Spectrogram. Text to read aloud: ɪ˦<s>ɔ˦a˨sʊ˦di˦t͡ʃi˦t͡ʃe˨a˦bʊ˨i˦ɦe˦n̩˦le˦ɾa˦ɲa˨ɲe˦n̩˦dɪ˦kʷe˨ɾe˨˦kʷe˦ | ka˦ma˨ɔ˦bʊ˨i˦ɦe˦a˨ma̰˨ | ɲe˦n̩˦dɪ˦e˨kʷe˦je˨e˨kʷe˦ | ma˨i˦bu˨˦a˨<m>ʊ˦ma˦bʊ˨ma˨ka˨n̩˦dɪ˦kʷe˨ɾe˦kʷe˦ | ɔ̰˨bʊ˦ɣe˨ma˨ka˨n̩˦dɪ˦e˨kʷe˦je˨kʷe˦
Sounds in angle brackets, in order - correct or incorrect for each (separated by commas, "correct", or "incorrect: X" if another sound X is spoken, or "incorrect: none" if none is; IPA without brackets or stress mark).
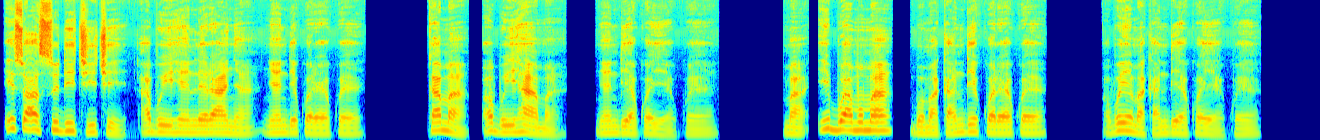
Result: correct, correct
